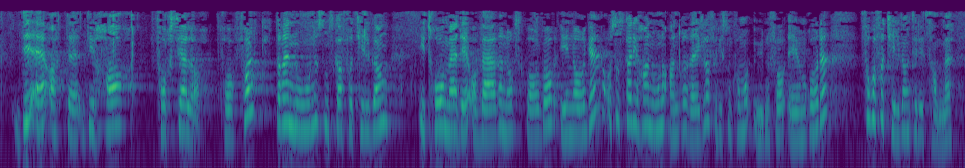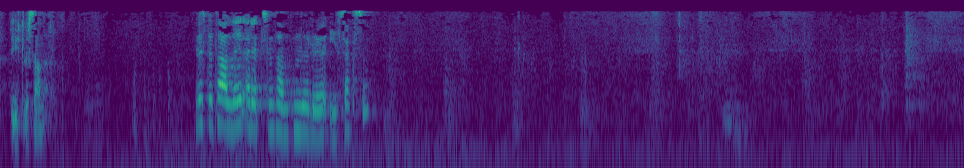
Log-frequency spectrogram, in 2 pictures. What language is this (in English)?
Norwegian Bokmål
